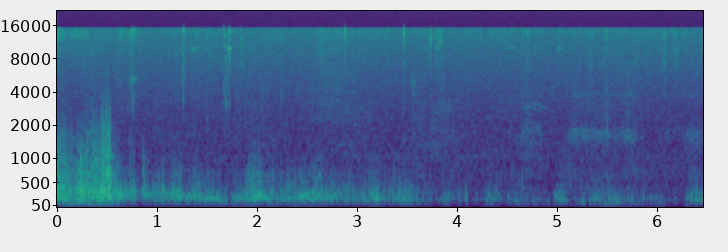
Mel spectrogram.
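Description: Outdoor rumble on a phone microphone: low, uneven thuds and wind noise, loudest in the first half-second and fading after.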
